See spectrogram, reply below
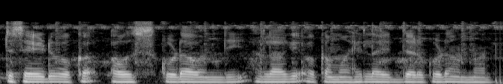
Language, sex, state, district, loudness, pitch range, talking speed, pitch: Telugu, male, Andhra Pradesh, Sri Satya Sai, -19 LUFS, 115-125 Hz, 145 wpm, 115 Hz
